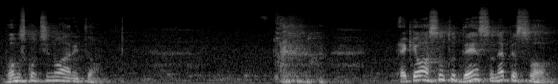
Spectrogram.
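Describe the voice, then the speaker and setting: Brazilian man lecturing with a slightly high voice. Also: sing-song, normal speed, darkish tone. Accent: Brazilian Portuguese. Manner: conversational, asks the audience rhetorical questions, jokes to lighten a heavy subject. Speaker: lecturer at a spiritist center. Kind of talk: public lecture to a live audience. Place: meeting hall of a spiritist center.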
